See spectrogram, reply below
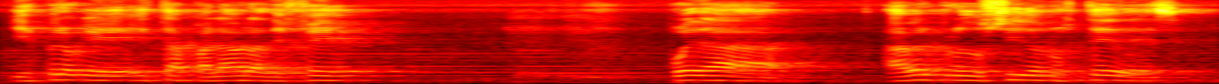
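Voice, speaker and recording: A man's voice: fairly high pitch, fairly even intonation, measured pace, a little mellow. A man preaching a sermon as pastor, calling out amens and asking the congregation questions. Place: church hall. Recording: very echoey hall, faint music.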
